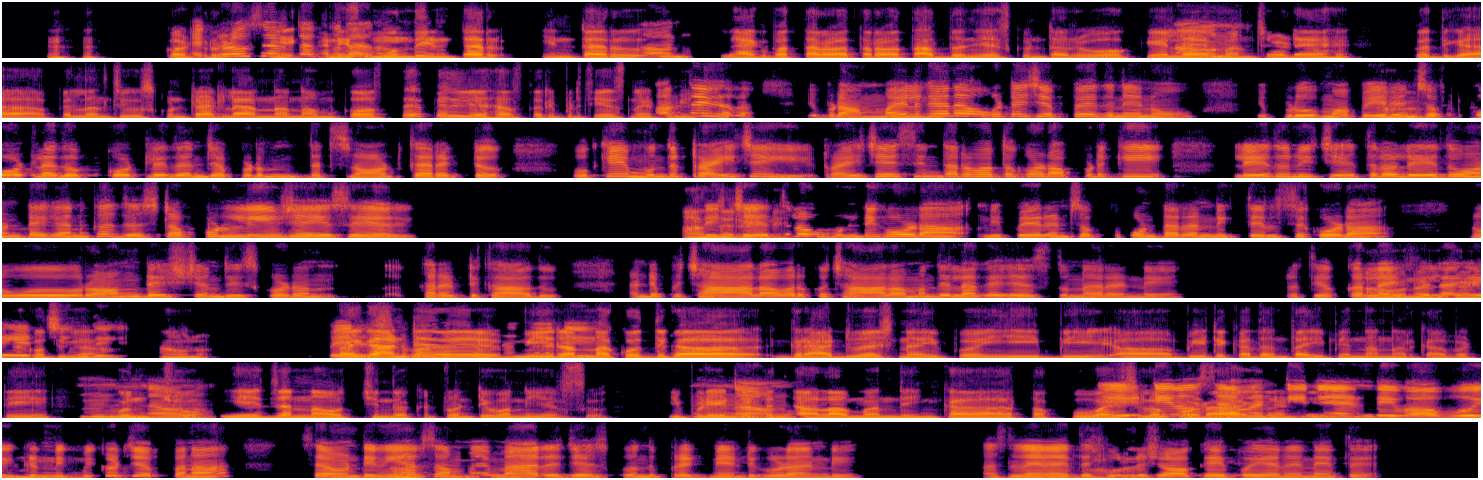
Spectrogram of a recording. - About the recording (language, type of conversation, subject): Telugu, podcast, మీరు కుటుంబంతో ఎదుర్కొన్న సంఘటనల నుంచి నేర్చుకున్న మంచి పాఠాలు ఏమిటి?
- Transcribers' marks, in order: giggle; giggle; in English: "పేరెంట్స్"; in English: "దట్స్ నాట్ కరెక్ట్"; in English: "ట్రై"; in English: "ట్రై"; in English: "జస్ట్"; in English: "లీవ్"; in English: "పేరెంట్స్"; in English: "రాంగ్ డెసిషన్"; in English: "కరెక్ట్"; in English: "లైఫ్"; in English: "పేరెంట్స్‌ని"; in English: "గ్రాడ్యుయేషన్"; in English: "బిటెక్"; in English: "ఏజ్"; in English: "ట్వెంటీ వన్ ఇయర్స్"; in English: "సెవెంటీన్ ఇయర్స్"; in English: "మ్యారేజ్"; in English: "ప్రెగ్నెంట్"; in English: "ఫుల్ షాక్"; other background noise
